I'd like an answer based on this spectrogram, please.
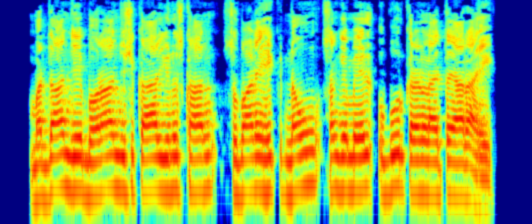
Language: Sindhi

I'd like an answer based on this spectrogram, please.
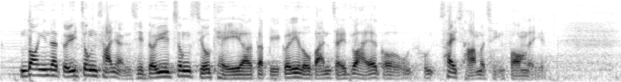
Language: Cantonese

